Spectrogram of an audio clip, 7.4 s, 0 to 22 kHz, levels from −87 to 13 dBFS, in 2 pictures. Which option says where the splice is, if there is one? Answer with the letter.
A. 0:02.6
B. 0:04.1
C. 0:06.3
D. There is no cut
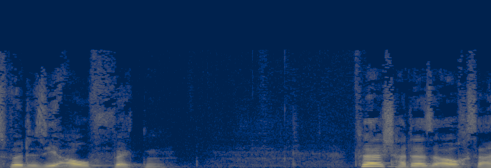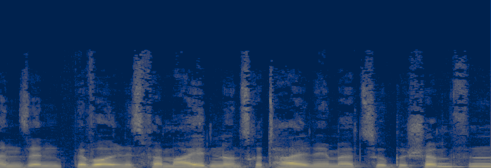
B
